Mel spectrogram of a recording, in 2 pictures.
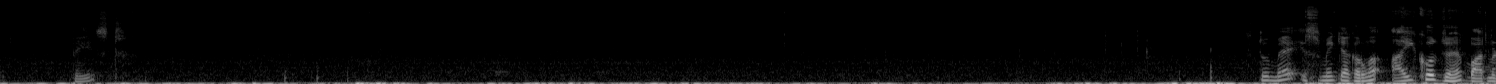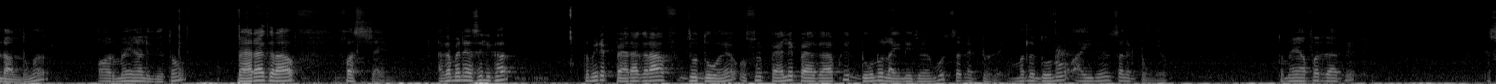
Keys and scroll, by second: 11.4 ctrl+s, 18.5 ctrl+s.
